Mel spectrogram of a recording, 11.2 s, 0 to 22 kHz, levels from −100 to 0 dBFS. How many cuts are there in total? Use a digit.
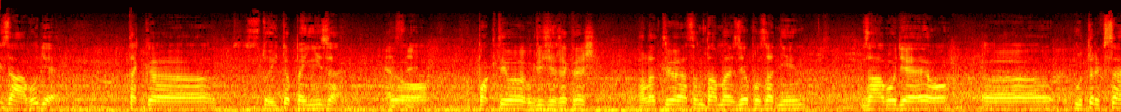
0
